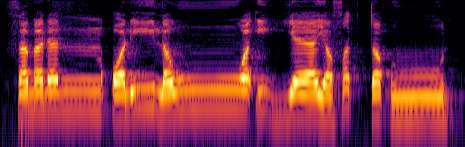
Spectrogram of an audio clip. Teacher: تو اگر ملا کر کے پڑھتے ہیں تو پھر اس واو کے اوپر تشدید آپ کو بنانا پڑے گا. یعنی کہ نون ساکن اور تنوین کے بعد حروف یرملون میں سے واو آ گیا، تو یہاں پہ ادغام مع الغنہ ہوگا، تو اس جگہ پہ ادغام جب کریں گے تو واو پہ تشدید آ جائے گا.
